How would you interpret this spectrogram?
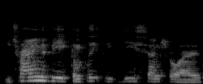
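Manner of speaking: ordinary talk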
